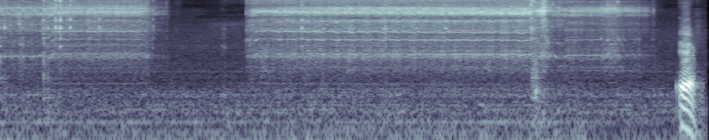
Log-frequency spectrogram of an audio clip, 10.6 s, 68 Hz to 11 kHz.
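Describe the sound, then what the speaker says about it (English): Continuous whine of a drill boring through metal for a rivnut, lubricated with WD-40, steady and close, pausing briefly and resuming, ending with a sharp knock as it punches through. "I'm going to run the drill for a minute to clear out any chips."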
